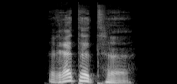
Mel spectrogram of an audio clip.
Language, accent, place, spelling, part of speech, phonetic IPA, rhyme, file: German, Germany, Berlin, rettete, verb, [ˈʁɛtətə], -ɛtətə, De-rettete.ogg
- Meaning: inflection of retten: 1. first/third-person singular preterite 2. first/third-person singular subjunctive II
